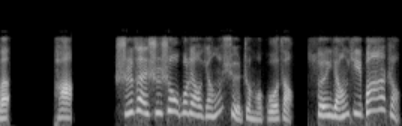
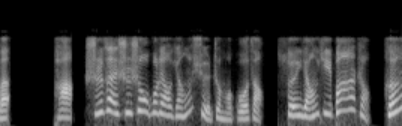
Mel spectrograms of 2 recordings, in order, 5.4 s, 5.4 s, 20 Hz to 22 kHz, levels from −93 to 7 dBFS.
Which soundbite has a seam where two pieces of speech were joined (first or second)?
second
